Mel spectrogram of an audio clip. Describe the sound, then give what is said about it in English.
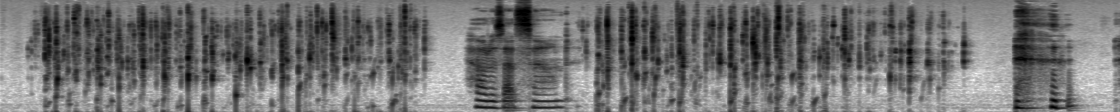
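Massage oil is poured and squeezed onto hands in two short, wet, splashy bursts. A person speaks softly in the stretches before and between them. “Then let me just get some massage oil on my hands so I can take care of you.”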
